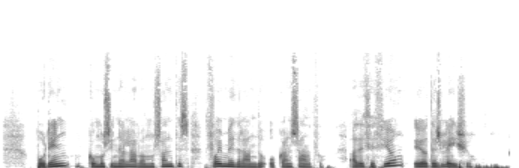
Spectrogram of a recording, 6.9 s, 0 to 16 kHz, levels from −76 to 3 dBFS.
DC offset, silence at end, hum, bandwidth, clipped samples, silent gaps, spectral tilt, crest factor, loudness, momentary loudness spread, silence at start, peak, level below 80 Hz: under 0.1%; 0.15 s; none; 11 kHz; under 0.1%; none; -6.5 dB/octave; 16 dB; -23 LUFS; 12 LU; 0.05 s; -6 dBFS; -40 dBFS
